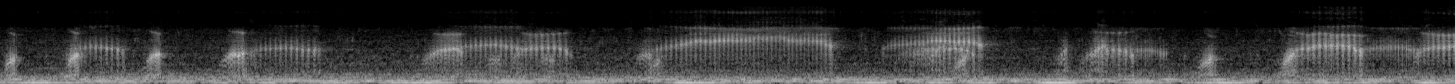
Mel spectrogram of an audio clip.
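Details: Green frogs (Pelophylax) calling loudly at Arboretum Volčji Potok on 5 June 2024: long, buzzing, arched croaks lasting one to two seconds, mixed with short sharp notes, against a persistent low hum.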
